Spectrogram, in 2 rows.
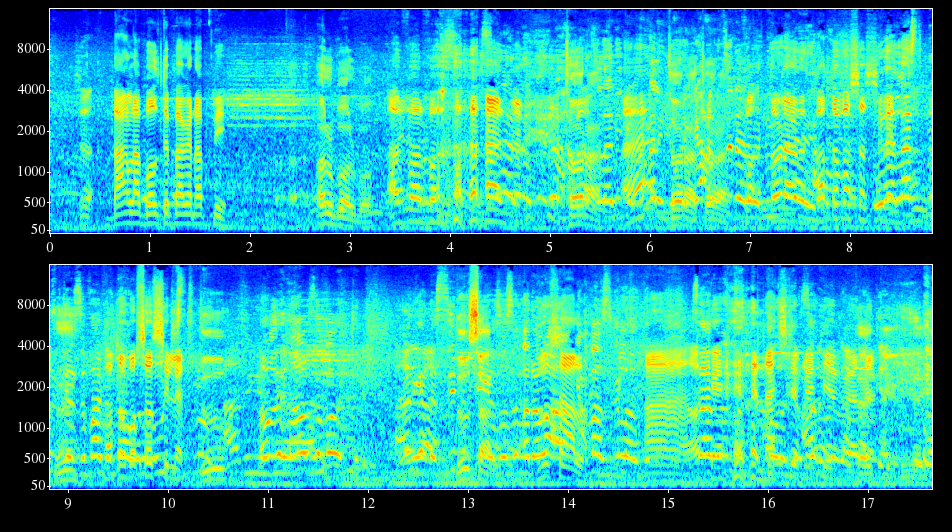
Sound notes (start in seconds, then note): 3.7 loud laughter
